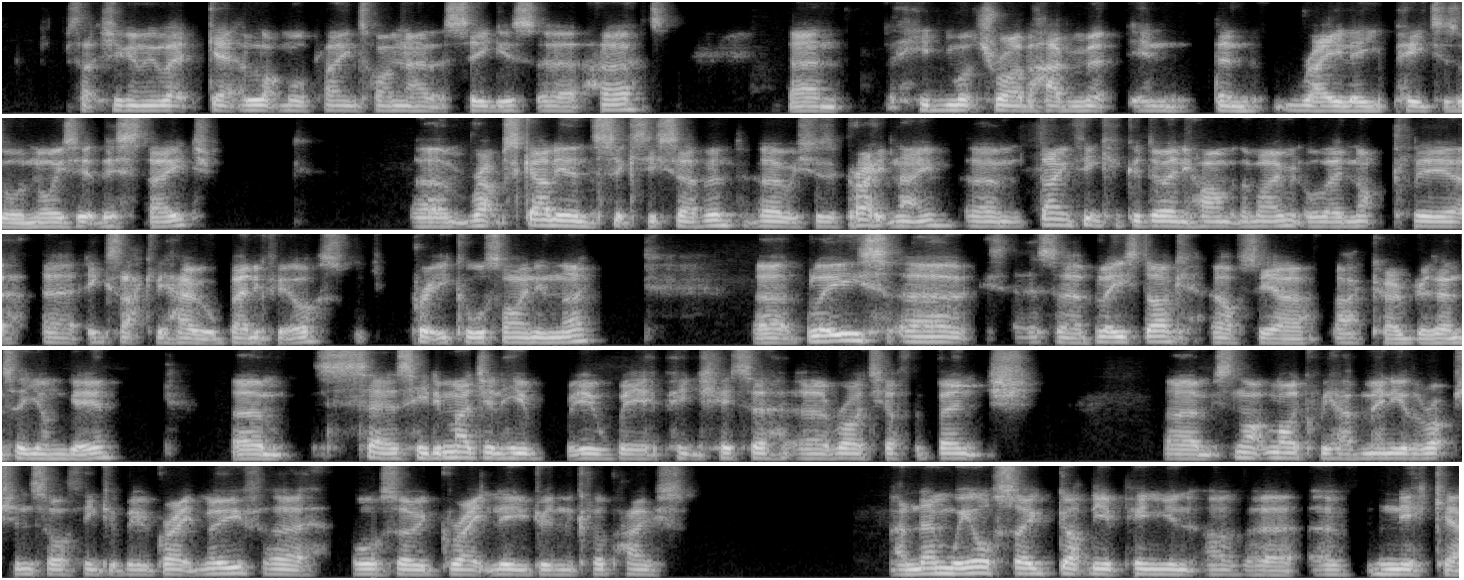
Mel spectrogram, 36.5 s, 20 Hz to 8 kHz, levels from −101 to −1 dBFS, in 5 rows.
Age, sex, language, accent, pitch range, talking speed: 20-39, male, English, British, 120-135 Hz, 210 wpm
